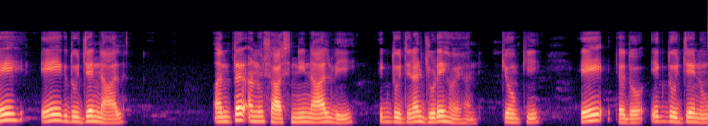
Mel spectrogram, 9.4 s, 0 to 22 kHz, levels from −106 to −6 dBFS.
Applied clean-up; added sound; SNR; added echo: none; none; none; none.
